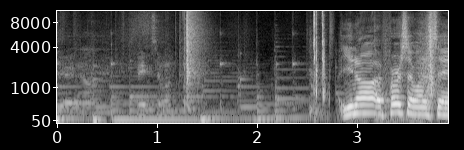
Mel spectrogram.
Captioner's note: rubber band snaps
